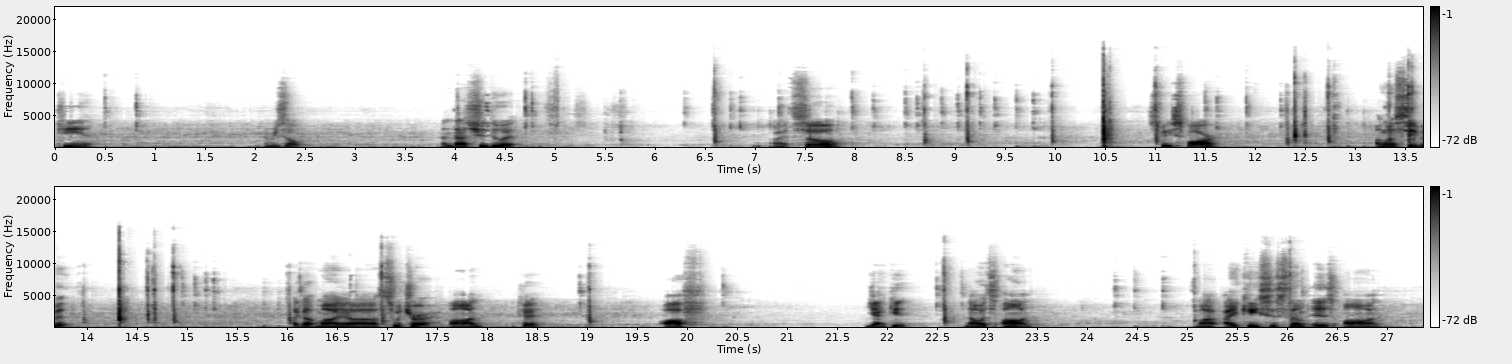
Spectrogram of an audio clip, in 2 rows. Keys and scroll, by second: 10.3 space, 12.2 w, 14.1 ctrl+s.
